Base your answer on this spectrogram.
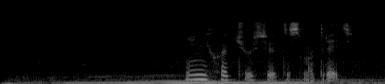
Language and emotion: Russian, sad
